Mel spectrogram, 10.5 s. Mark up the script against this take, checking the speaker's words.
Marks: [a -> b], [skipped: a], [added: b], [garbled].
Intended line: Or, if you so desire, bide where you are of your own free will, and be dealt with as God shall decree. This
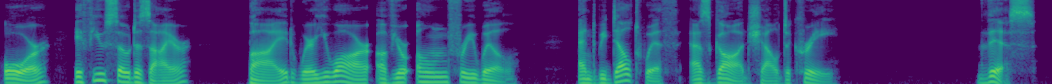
Or, if you so desire, bide where you are of your own free will, and be dealt with as God shall decree. This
